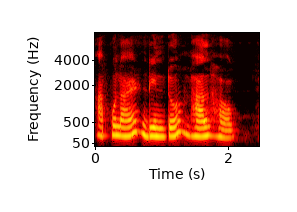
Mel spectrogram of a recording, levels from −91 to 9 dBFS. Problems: constant background noise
